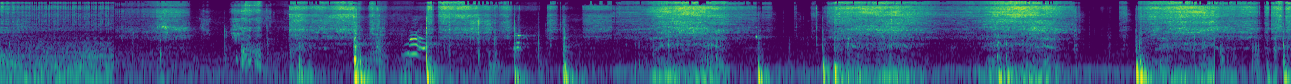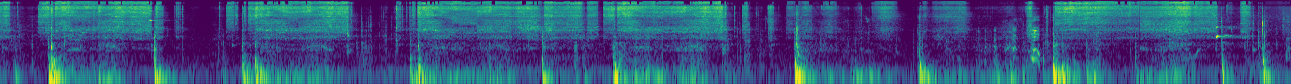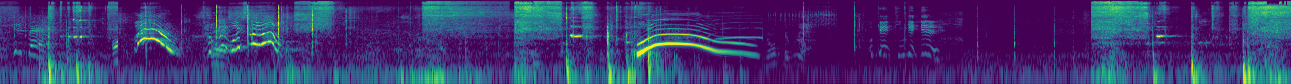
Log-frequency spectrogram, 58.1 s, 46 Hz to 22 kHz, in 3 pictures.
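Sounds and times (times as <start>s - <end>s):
bike tyres rolling: 0.0s - 50.2s, 53.0s - 58.0s
bike landing thuds: 4.3s - 16.2s, 16.8s - 40.5s, 43.0s - 49.2s, 55.1s - 58.0s.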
